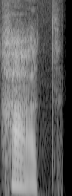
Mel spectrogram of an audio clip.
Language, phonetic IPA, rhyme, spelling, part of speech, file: Hungarian, [ˈhaːt], -aːt, hát, noun / interjection, Hu-hát.ogg
- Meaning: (noun) back (part of the body); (interjection) 1. well 2. then, and, but (in questioning back) 3. of course, surely (reacting to a statement to suggest confidence in the truth of it)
